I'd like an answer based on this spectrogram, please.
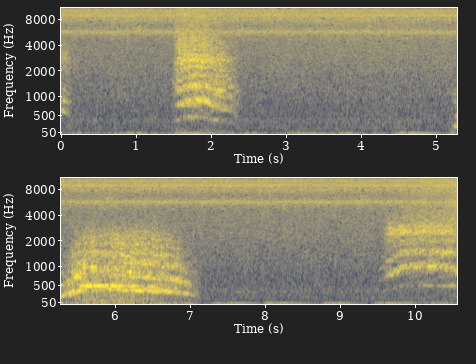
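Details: Elephant trumpeting: three harsh, harmonic blasts at roughly four-second intervals. The middle blast is loudest and about two seconds long, sliding slightly downward. A steady background hum runs throughout.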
